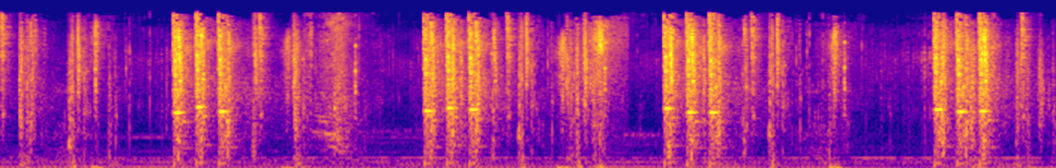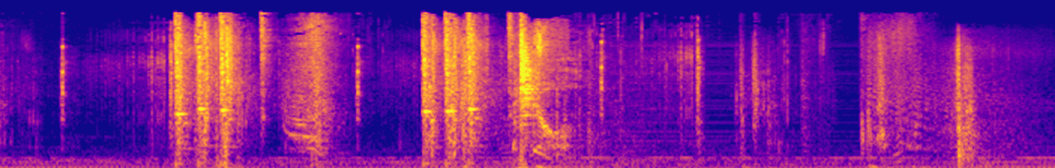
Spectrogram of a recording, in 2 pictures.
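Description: Footsteps knock on wooden ladder rungs in a steady climb.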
